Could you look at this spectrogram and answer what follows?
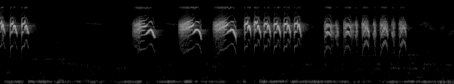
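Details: Olive-backed sunbird song played to make silent sunbirds answer and sing: high, thin chirps, each with a sharp downward sweep. One short burst opens, then after a pause come single notes and fast runs of rapid trilled notes. A faint low hum sits underneath.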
